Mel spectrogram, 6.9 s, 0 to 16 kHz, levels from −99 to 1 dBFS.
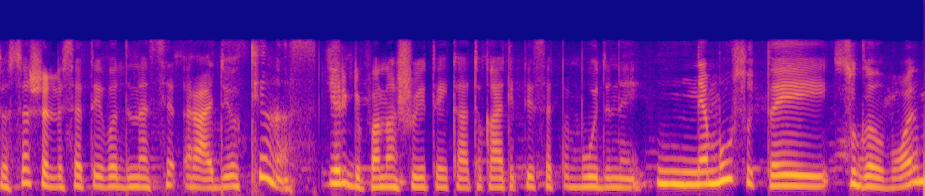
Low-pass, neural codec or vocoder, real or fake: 7.2 kHz; codec, 16 kHz, 2 kbps, X-Codec, HuBERT features, trained on balanced general audio; fake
